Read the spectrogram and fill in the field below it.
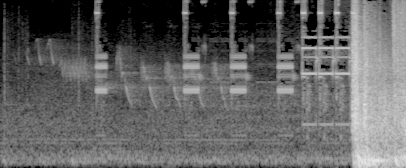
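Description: Short electronic beeps chirp in quick succession.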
